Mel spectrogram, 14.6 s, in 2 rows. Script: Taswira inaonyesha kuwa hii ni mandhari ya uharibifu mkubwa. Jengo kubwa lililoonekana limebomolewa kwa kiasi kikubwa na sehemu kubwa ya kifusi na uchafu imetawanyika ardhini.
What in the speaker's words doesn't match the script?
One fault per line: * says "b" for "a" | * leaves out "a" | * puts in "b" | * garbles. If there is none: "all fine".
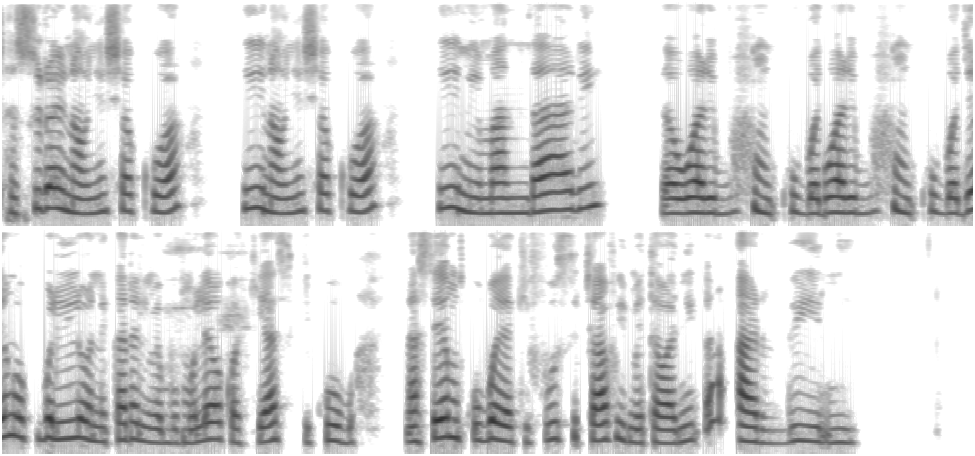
* puts in "inaonyesha kuwa hii"
* puts in "uharibifu mkubwa"
* leaves out "na"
